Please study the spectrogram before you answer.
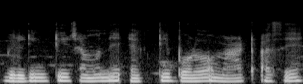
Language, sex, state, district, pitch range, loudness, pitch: Bengali, female, Assam, Hailakandi, 150-165 Hz, -16 LUFS, 155 Hz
